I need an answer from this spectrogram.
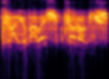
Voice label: pol player killed ally mood low, speech pol

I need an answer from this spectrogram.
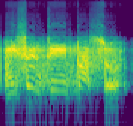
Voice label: chat, speech it; War Thunder

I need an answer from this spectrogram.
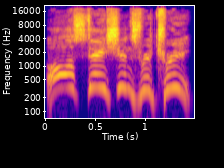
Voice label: Speech Quick Commands Back, EN; World Of Warships

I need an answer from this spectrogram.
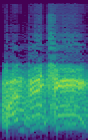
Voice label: enemy detected mood high, speech pol; War Thunder

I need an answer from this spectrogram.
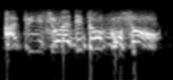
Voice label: attack position mood low, speech fr; War Thunder

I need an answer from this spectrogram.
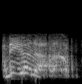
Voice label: bomb success, mood low, speech; War Thunder

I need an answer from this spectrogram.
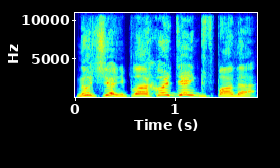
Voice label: scav mutter, voice; Escape from Tarkov; scav2

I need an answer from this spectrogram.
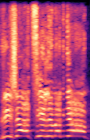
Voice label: inform suppressed generic, battlechatter ru

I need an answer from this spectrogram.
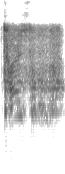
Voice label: jp trick, speech jp

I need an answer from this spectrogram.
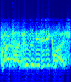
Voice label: damaged oil, mood high, speech tur; War Thunder

